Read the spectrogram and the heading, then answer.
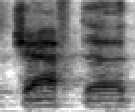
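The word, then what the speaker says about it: Jaftha: You can find me at Chris Jafta. Don't spell my surname wrong. Everybody, well, not everybody gets it wrong. Those that actually take the time, spell it right. It's J-A-F-T-H-A.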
